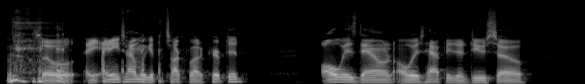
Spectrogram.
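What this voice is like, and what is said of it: Sounds sick. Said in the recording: “I don't know if anybody can hear it in my voice... waiting on my COVID test... I've been down, uh, hard down for for a couple days now”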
